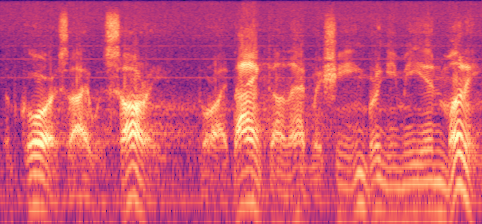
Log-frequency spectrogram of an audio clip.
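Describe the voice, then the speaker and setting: An actor playing an earnest, plain-spoken male inventor recalling his work in a measured way for a dramatised biography. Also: deep voice, lively intonation, a bit bright. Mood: rueful, resolute. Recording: long hall reverb, faint noise.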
